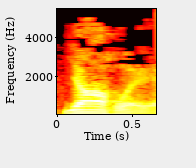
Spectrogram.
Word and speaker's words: Yahweh: which we conjecture that it's pronounced Yahweh.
